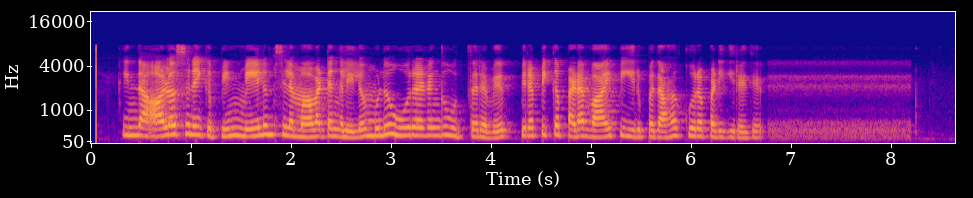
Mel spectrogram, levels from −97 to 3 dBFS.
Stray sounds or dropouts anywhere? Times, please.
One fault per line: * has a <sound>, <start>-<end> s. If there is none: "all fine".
all fine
